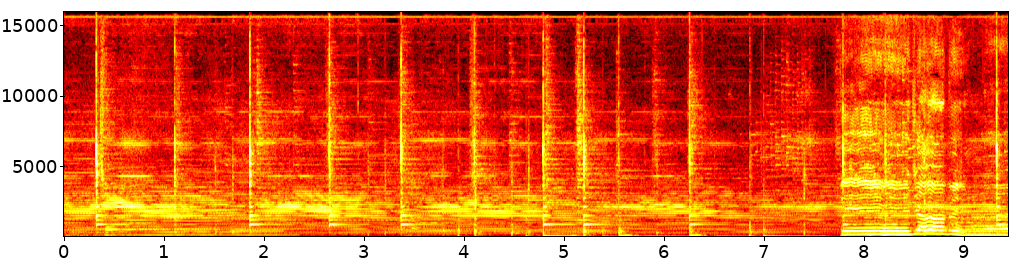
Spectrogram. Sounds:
tabla, percussion, drum

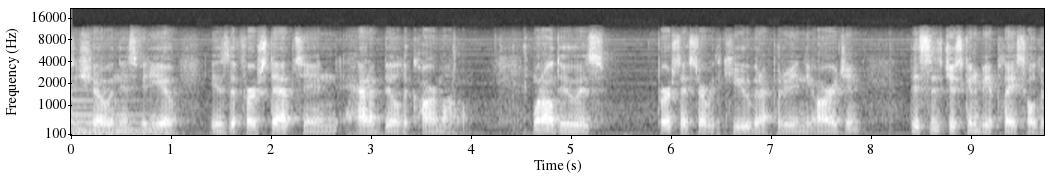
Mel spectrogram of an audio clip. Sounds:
music, speech

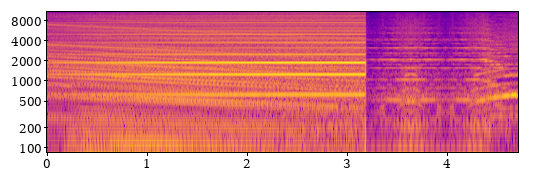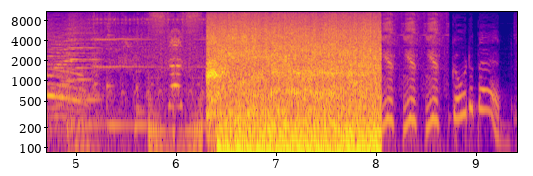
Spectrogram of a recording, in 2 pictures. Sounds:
speech, vehicle, music

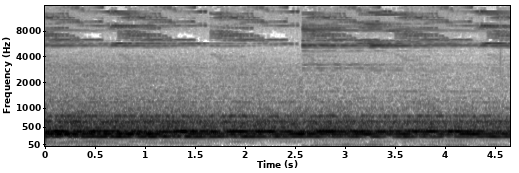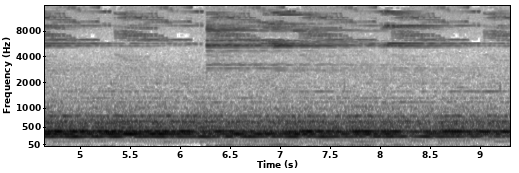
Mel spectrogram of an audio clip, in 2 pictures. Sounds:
music

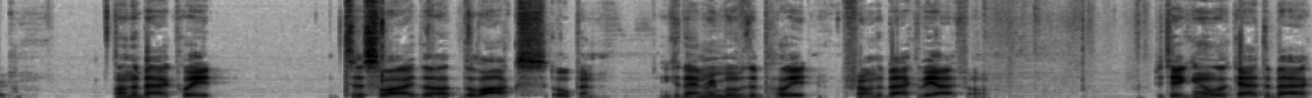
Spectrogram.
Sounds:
speech

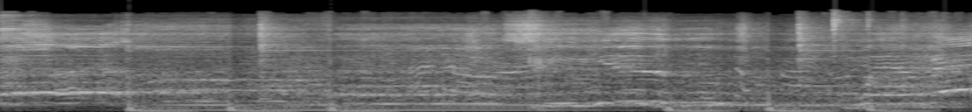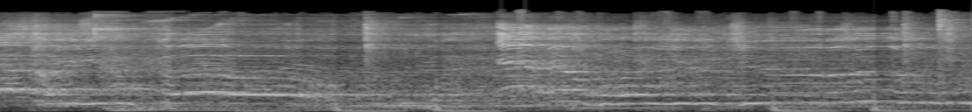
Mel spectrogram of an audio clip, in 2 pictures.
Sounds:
singing, music, crowd

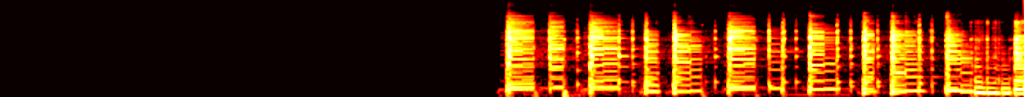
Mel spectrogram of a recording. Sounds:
music

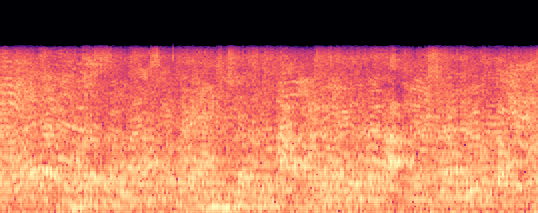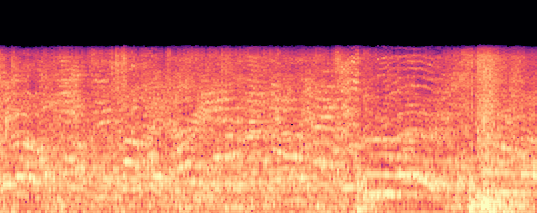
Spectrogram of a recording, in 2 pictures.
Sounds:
speech

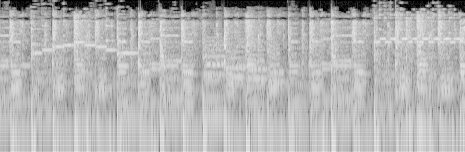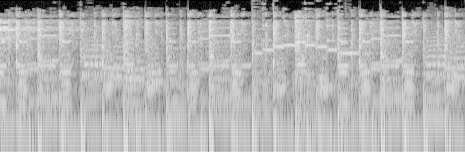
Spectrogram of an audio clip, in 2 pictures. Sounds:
music

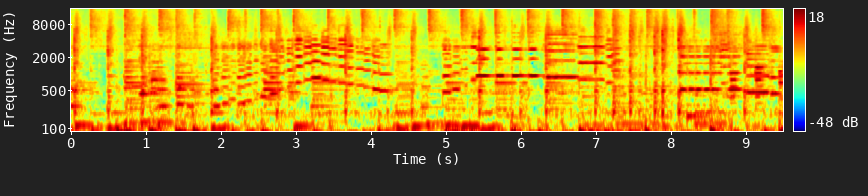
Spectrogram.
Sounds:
musical instrument, music, fiddle

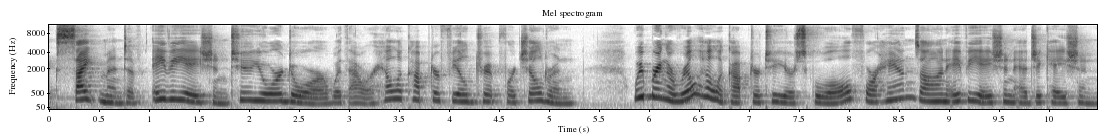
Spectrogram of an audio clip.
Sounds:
speech

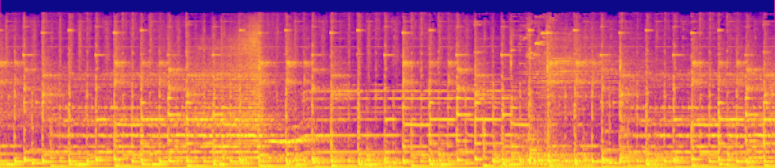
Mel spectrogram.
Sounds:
music

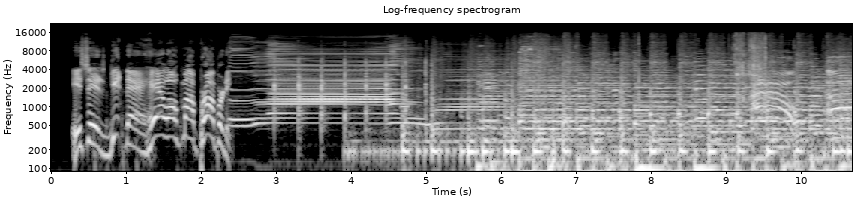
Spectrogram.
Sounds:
outside, rural or natural, music, speech

